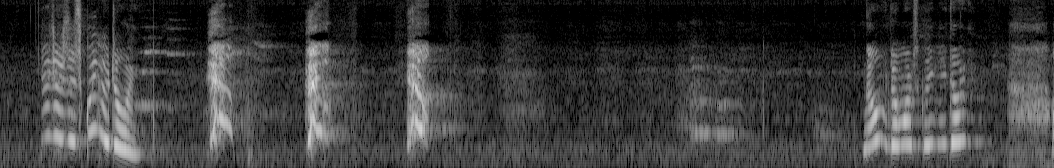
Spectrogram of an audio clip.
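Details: A breastfed baby with squeaky hiccups while playing with mom, who had drunk some coffee: sharp, squeaky little voiced catches about once a second, repeating.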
